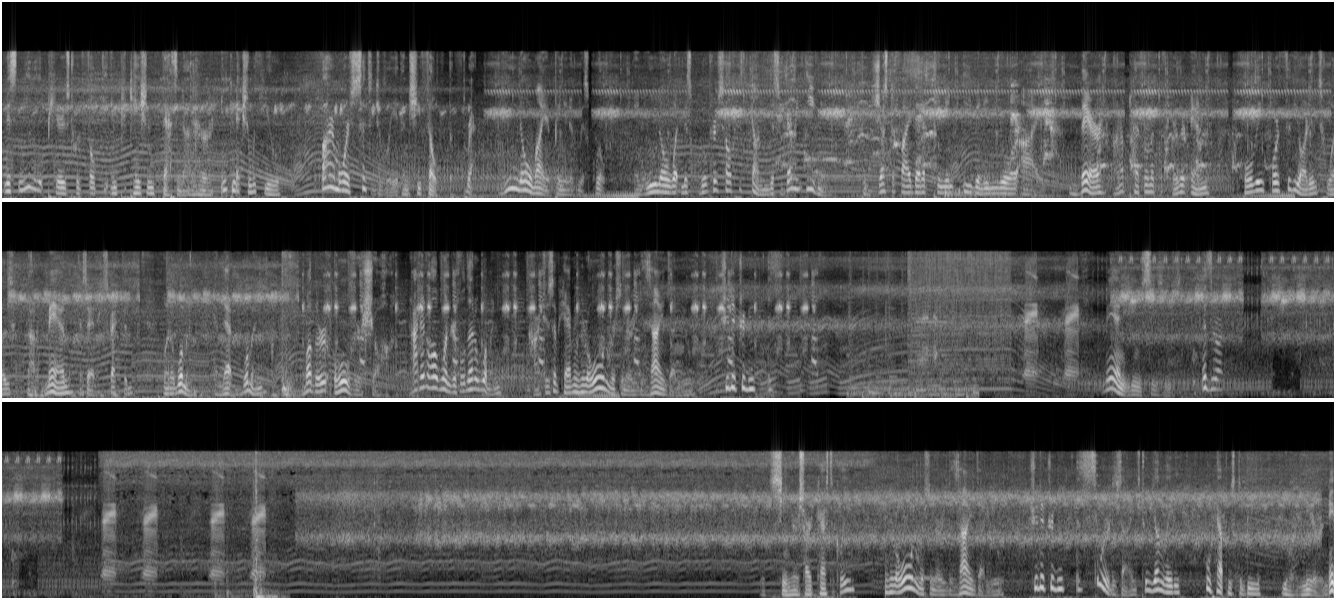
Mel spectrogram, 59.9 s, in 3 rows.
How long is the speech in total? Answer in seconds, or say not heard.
42 s.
